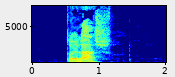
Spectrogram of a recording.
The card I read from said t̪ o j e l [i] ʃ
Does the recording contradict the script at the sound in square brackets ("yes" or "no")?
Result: yes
